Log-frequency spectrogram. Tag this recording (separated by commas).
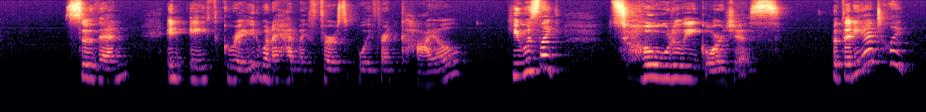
Speech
